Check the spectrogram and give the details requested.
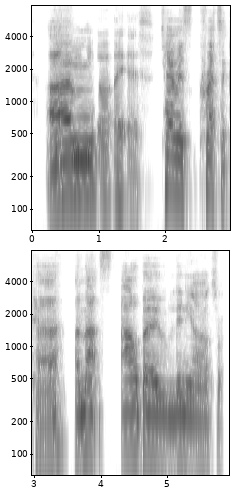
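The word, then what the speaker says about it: Pteris: Terrace I never know I presume you don't pronounce the p with that um Terrace cretica and that's elbow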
